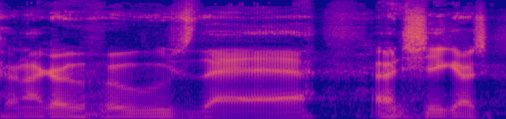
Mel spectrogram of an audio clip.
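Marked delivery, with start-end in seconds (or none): 0.4-1.6 low, quiet, weary play-along; indulgent dad. Retold or imitated. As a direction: ask with dutiful parental patience. Dad plays along wearily.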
